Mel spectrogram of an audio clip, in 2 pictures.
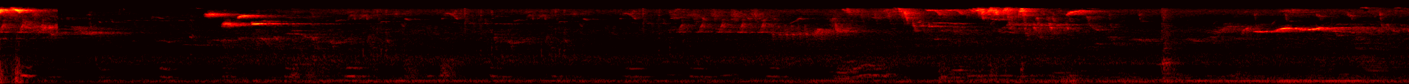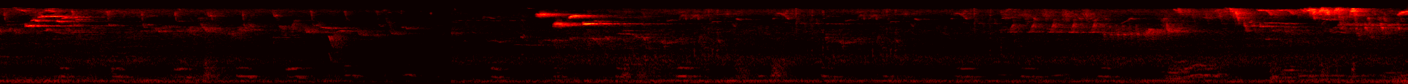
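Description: Birds chirping and singing in bursts of high calls with pauses between them, over a faint low hum.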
